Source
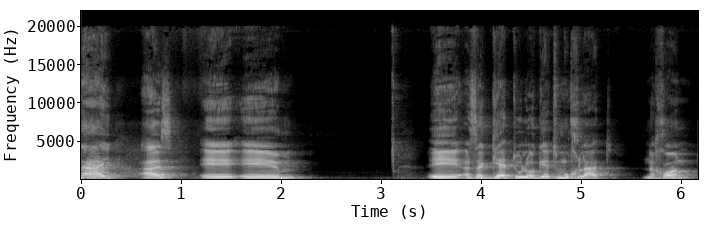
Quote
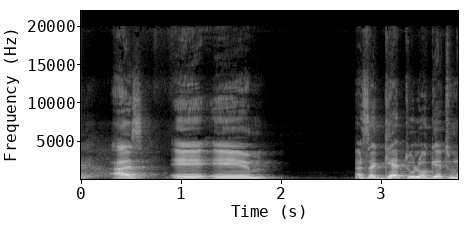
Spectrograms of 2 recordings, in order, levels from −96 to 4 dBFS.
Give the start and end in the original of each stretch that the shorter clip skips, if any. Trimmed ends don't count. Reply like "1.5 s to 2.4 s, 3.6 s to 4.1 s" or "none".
3.0 s to 3.8 s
